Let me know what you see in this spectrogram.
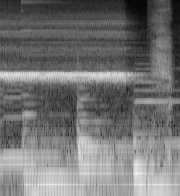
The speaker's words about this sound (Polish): Chwilę potem usłyszeliśmy gwizd i nasza podróż toczyła się dalej.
